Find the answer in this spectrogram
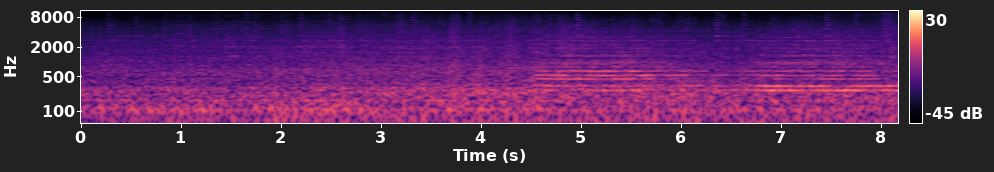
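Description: Freight cars rolling past with a steady rumble and wheel clatter on the rails. About four and a half seconds in, a train's air horn starts sounding in long blasts with short breaks.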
